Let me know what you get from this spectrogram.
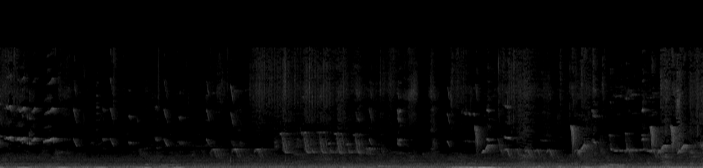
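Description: Small birds chirping over and over in short high notes, with a quick run of falling chirps about five seconds in. A brief low rumble comes about nine seconds in.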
